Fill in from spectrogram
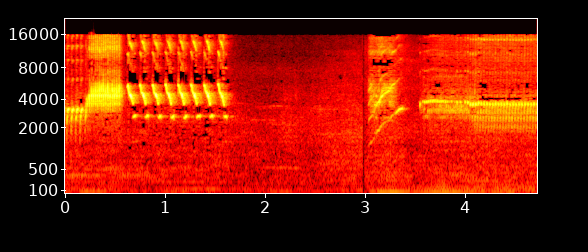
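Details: Canary singing for training: a buzzy note and a rhythmic series of about seven pulsed chirps, a short silence, then a rising whistled sweep into a sustained buzzy roll.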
